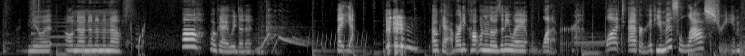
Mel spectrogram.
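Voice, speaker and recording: A woman's voice: fairly high pitch, lively intonation, moderate pace, pauses often, sharp tone, faint music behind. Bubbly young woman streamer. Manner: chatty, bubbly, says "like" a lot. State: slightly losing her voice. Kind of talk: casual game stream chat.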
